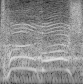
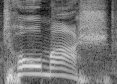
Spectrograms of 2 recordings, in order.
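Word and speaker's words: Tomáš: Tomas Hurdle! Then it's 5-4 Vegas with 3:24 to go. Tomash is how you say the first name. I thought it was Tom Hurdle. It's not. Yes, it's weird.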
